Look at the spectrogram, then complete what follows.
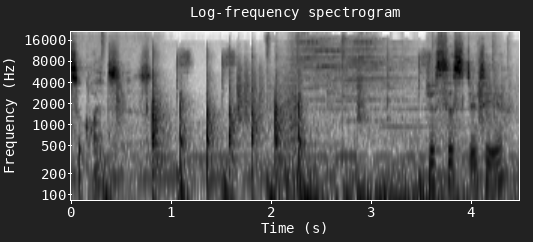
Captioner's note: knock on door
